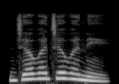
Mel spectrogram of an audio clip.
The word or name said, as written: ಜವಜವನೆ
